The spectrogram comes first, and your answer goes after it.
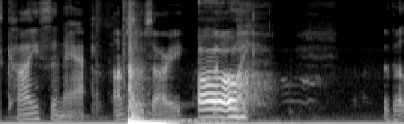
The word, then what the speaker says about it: Kai Cenat: Is it not K-Cent? Is that how you say it? It's Kai Cenat.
